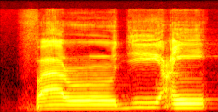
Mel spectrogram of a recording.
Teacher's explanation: Bunyikan ro ini dengan tebal. Caranya kurangi getarannya. Jangan banyak bergetar di sini. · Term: ro tebal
